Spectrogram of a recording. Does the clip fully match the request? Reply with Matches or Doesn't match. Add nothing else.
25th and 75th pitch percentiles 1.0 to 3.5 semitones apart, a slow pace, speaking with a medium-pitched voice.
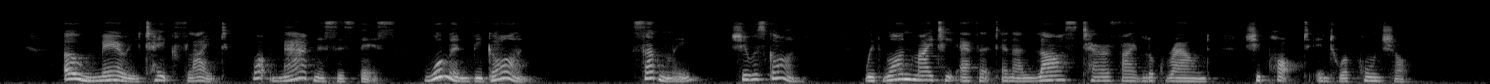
Doesn't match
